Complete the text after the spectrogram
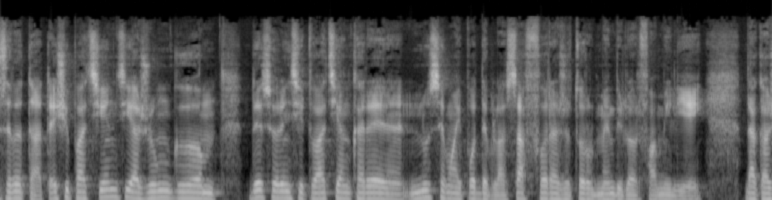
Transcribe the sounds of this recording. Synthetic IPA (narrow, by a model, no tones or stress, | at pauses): sənət̪a̰t̪e̞ʃipat̪t͡ʃie̞nt̪sijaʒuŋɡ | d̪e̞so̞ɾinsit̪uat̪sijaɨŋkaɾe̞nuse̞majpo̞t̪̚d̪e̞plasafəɾəaʒut̪o̞ɾulme̞mbɾilo̞rfamilije̞̰j | d̪akəa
